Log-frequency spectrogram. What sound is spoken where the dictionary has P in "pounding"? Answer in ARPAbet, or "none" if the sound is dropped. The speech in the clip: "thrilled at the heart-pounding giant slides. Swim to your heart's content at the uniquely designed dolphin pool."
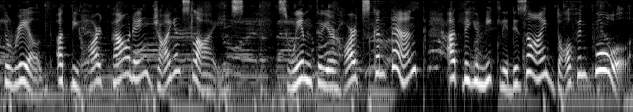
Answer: P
